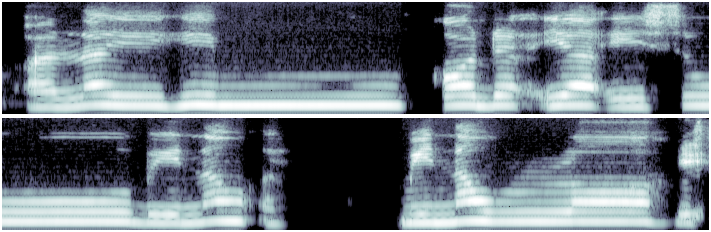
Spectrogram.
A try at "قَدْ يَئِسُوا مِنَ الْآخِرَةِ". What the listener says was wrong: Qad ya'isu minal akhiratihim bukan minallah. Minal minal akhirati.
